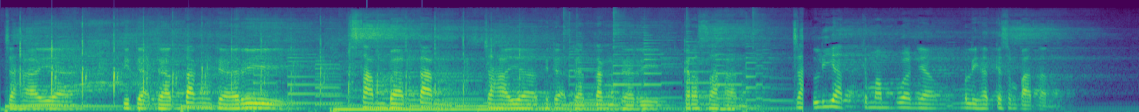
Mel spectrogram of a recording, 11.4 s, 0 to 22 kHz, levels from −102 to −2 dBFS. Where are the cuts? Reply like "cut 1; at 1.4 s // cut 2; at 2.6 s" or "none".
cut 1; at 8.1 s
